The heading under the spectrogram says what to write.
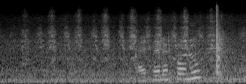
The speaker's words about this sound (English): But as he saws wood with his two friends at his work table, it's easy to see what his specialty is.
